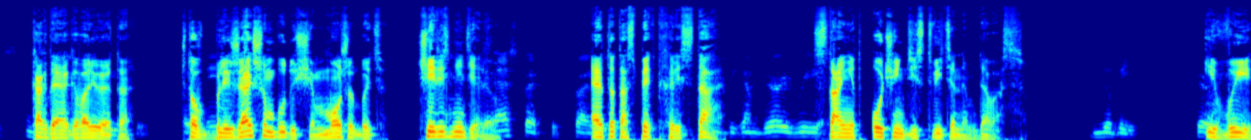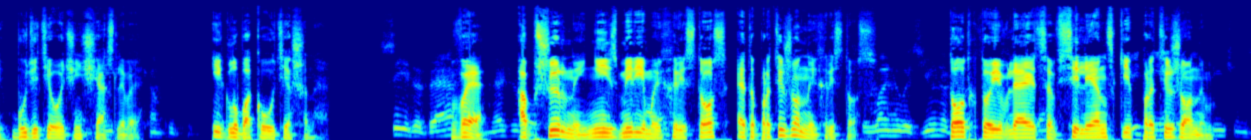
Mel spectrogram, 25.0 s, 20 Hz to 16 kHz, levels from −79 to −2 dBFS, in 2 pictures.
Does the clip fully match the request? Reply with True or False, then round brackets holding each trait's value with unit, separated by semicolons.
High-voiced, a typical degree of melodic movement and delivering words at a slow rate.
False (110 Hz; 4.3 semitones; 95 wpm)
